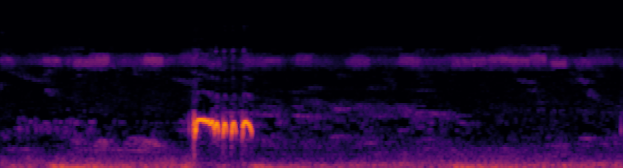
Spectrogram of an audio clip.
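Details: One loud song from a local Indonesian zebra dove, kept for its big voice that prompts other doves to answer: a rising coo with rapid broken notes, and another song begins at the very end; steady high hum behind.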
